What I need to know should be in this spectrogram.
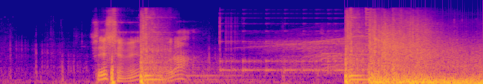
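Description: A gun fires bursts of shots.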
